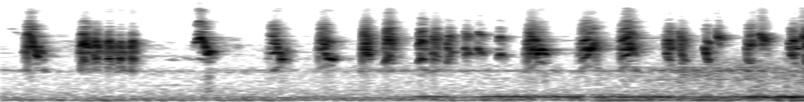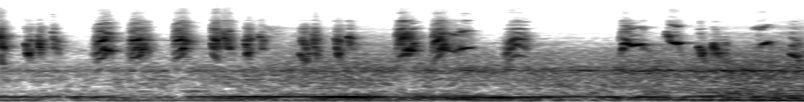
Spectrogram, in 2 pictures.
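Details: Long-tailed shrike (cendet trotol) singing steadily, used as a lure or master song for training: a fast, unbroken run of sharp, scratchy chattering notes, several per second, with a faint steady hum underneath.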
